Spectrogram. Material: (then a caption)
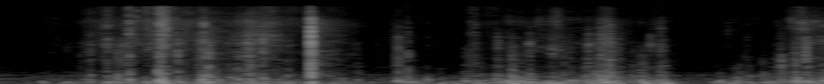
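Paper. An empty, thin white-grey paper bag, hollow and folded, is held in both hands and crumpled, folded and squeezed with fingertips and long dark-teal painted nails. It gives soft, steady crinkling and rustling with low papery rumbles and a few brighter, sharper crackles. The sound stays quiet and close throughout.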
